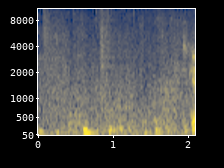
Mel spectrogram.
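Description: Several soft, low thumps and knocks spread through a quiet room, the strongest about half a second in, with no speech.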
